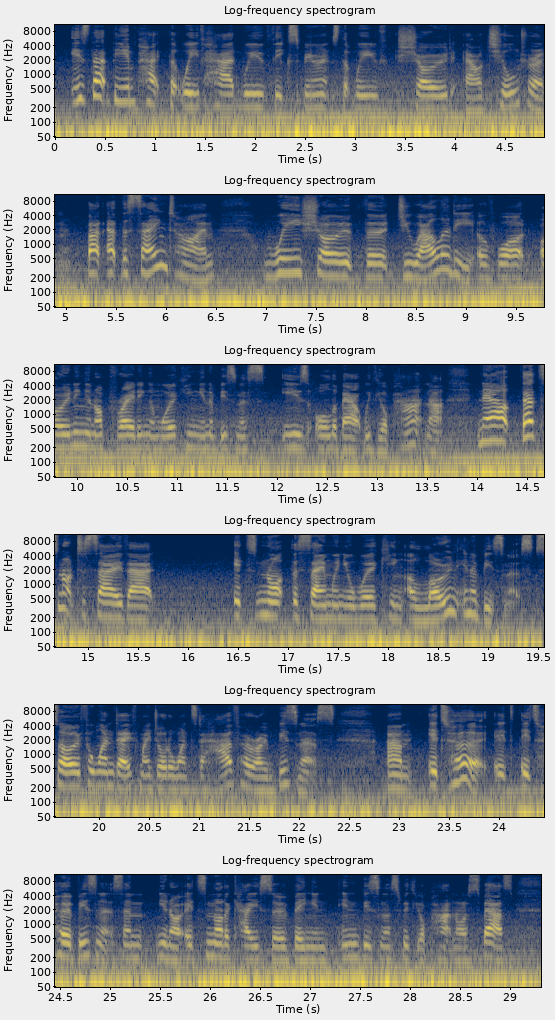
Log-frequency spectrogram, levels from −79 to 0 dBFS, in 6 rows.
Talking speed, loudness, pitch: 190 wpm, -19 LUFS, 175 Hz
